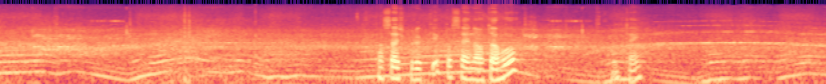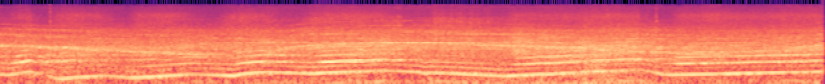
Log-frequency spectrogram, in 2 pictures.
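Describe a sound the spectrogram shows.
A sports car engine revs and roars, rising and falling in pitch.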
